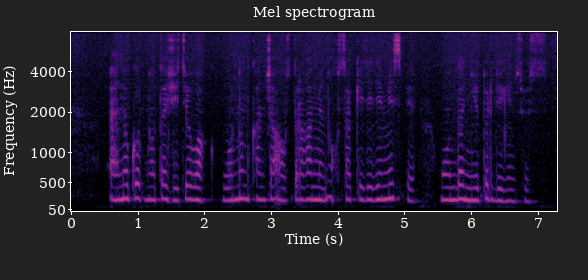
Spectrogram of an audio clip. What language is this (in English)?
Kazakh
